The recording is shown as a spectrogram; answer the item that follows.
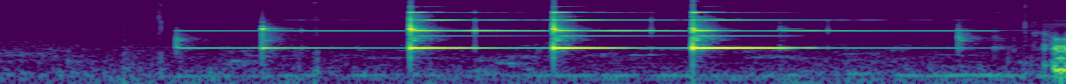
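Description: A metal chime struck several times about a second apart, each strike renewing a long ring of a few clear tones; the three middle strikes are the loudest. The ringing is stopped just before the end.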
